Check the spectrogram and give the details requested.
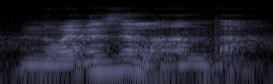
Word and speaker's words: Nueva Zelanda: before flying back to Nueva Zelanda. Right, that's how they say it in Spain. That's kind of cool. That's better than the way we say it.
